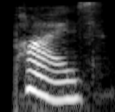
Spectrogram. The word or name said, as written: pize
